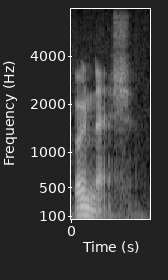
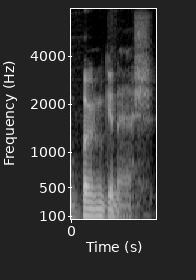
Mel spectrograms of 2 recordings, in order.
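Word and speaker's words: Bonash: Bone Nash or Bone Ganache if you want to say it wrong.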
